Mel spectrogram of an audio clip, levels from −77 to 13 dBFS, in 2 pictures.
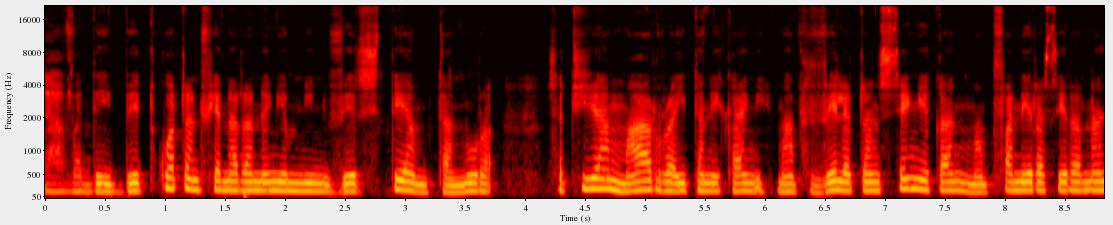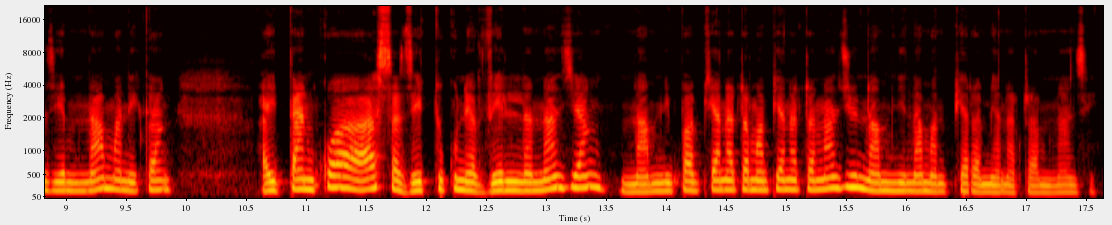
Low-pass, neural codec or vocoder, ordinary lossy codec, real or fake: none; vocoder, 48 kHz, 128 mel bands, Vocos; none; fake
